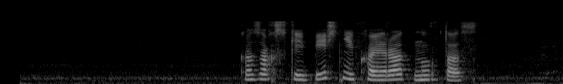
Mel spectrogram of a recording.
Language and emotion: Russian, neutral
